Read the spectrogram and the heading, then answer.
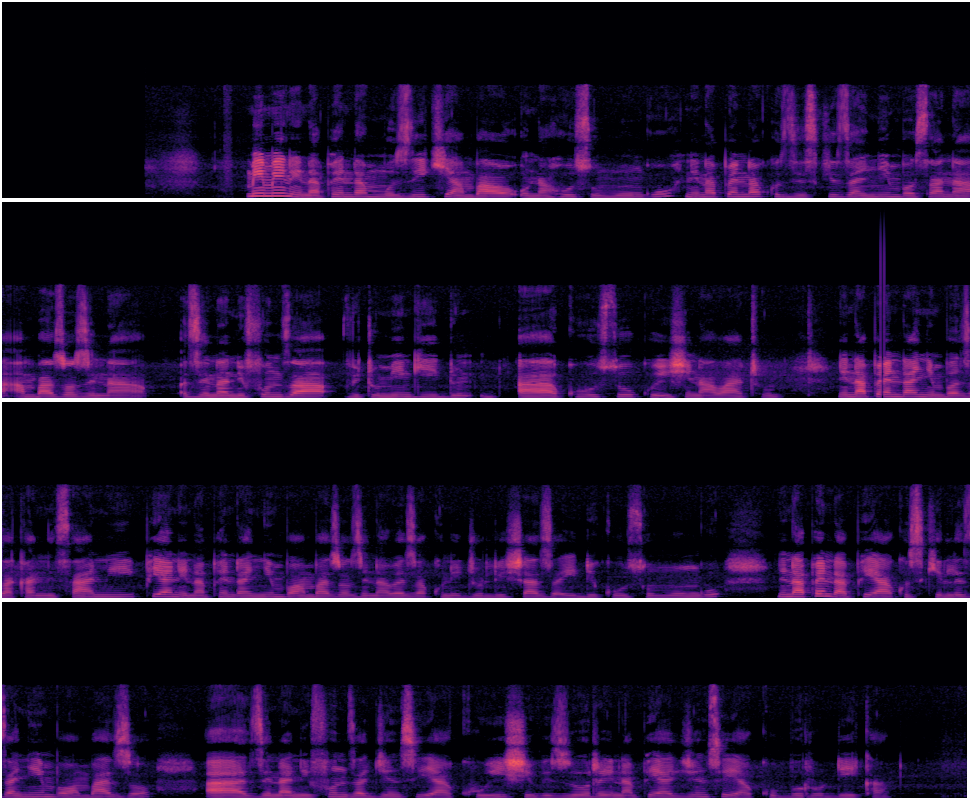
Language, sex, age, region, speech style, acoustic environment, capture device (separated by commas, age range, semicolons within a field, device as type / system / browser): Swahili, female, 18-24, Kenya, happy, people talking, mobile / Linux / Chrome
